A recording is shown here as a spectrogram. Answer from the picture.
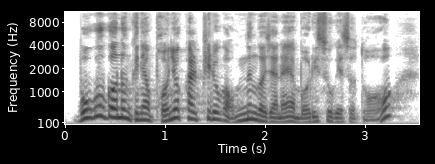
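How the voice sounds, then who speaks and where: The speaker keeps to a moderate pace. The recording is very clean and the background silent. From Korea. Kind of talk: lecture.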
